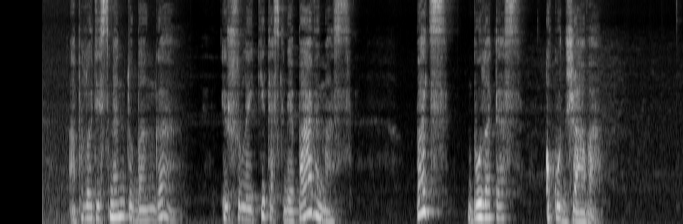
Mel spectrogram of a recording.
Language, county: Lithuanian, Klaipėda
